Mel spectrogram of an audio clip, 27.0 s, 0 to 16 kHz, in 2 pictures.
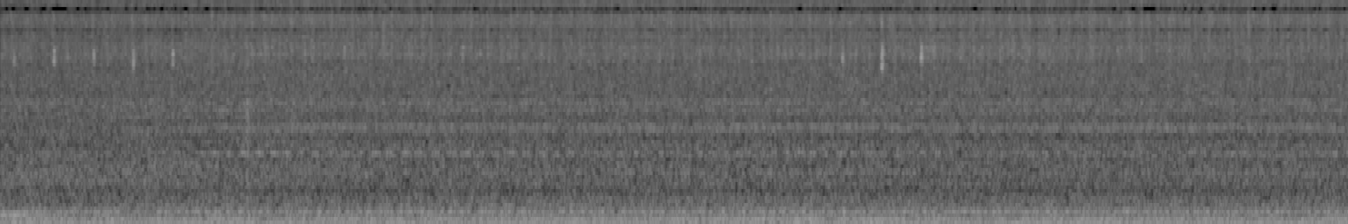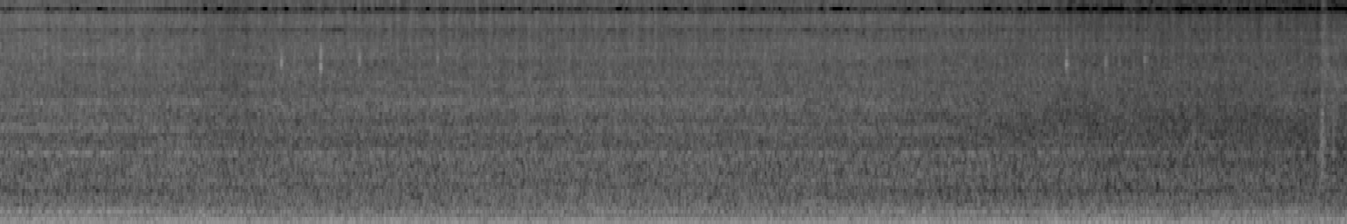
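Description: Chevrolet Suburban's V8 engine idling steadily under the open hood.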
